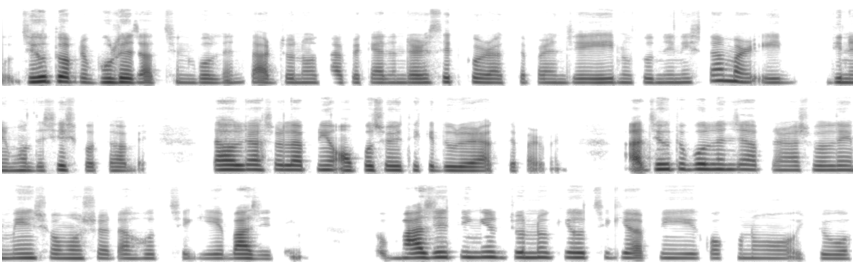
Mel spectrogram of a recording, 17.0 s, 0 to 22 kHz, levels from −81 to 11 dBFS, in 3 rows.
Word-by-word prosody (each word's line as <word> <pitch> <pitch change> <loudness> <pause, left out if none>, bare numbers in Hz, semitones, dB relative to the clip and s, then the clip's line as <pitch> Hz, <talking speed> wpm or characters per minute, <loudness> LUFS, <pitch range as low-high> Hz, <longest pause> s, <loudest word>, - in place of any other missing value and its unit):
যেহেতু 220 +2 +9
আপনি 200 -2 -5
ভুলে 195 0 +8
যাচ্ছেন 185 - -5
বললেন, 180 0 -5
তার - - -2
জন্য 180 -1 -6 0.2
তারপরে 180 0 -9
ক্যালেন্ডার 180 0 -3
সেট 205 0 -2
করে 195 -2 -1
রাখতে 175 0 -10
পারেন 180 0 -7
যে, 180 - -8
"এ, - - -1
এই 185 - 0
নতুন 185 +1 -8
জিনিসটা, 190 +7 -7
আমার 235 -4 +4 0.2
এই 180 - -3 0.4
দিনের 180 -2 0
মধ্যে 180 -1 -3
শেষ 210 -2 +3
করতে 175 0 -7
হবে।" 175 +1 -11 0.5
তাহলে 220 0 +7
আসলে 215 0 +1
আপনি 215 0 -8 0.2
অপচয় 200 +1 +1
থেকে 195 0 -6
দূরে 180 -1 +4
রাখতে - - -9
পারবেন। 250 -1 -16 0.5
আর - - +6
যেহেতু 240 +1 +5
বললেন 235 -1 +6
যে, - - -1
আপনার 205 -2 -10
আসলে 205 0 -4
মেইন 210 0 +1
সমস্যাটা 195 -1 -5
হচ্ছে 195 0 -11
গিয়ে 190 +1 -7
বাজেটিং। 195 +4 0 0.5
তো - - -23 0.2
বাজেটিং 235 +2 +4
এর 245 - 0
জন্য 230 0 +2
কি, 235 - -8
হচ্ছে 225 0 -2
কি? 220 - -6
আপনি 210 -1 -11 0.3
কখনো 195 0 -11 0.3
একটু 185 - -11
195 Hz, 190 wpm, -21 LUFS, 180-220 Hz, 0.5 s, যেহেতু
